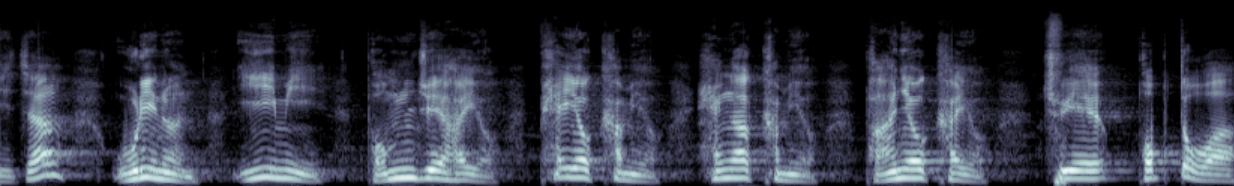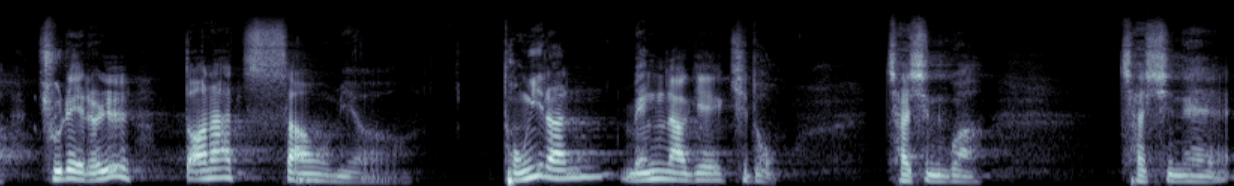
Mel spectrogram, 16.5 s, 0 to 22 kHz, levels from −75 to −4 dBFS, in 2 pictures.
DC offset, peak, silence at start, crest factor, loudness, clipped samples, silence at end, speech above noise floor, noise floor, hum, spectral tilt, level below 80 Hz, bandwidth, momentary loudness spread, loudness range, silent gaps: under 0.1%; 0 dBFS; 0 s; 20 dB; -19 LUFS; under 0.1%; 0.05 s; 42 dB; -61 dBFS; none; -5 dB/octave; -58 dBFS; 15 kHz; 15 LU; 5 LU; none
